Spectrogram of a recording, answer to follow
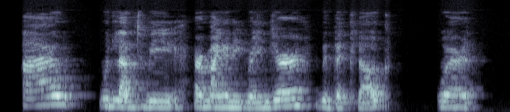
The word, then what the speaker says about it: Hermione: in the movies they pronounce it Hermione, so I think you said it right.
